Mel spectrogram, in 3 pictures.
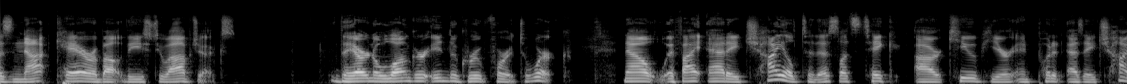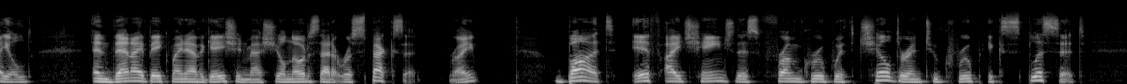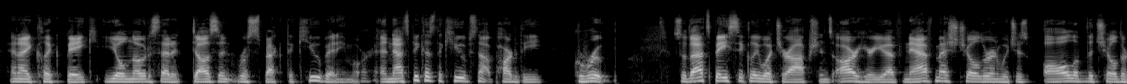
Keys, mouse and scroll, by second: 0.0-0.3 typing, 0.2 right click, 6.5 click, 6.9 right click, 8.6-9.8 drag, 10.8 click, 11.4 click, 12.7 click, 13.3 click, 17.8 click, 18.7 click, 19.3 click, 19.8 click, 20.8 click, 22.8 click, 30.5 click, 30.9 click.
